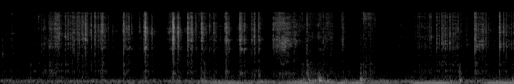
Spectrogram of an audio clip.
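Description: A red utility knife scrapes flat across a solid round soap bar with a chalky white surface, sending powdery flakes falling. Quick, irregular bright scraping strokes rasp over a steady low hum, with a few sharper scrapes standing out.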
